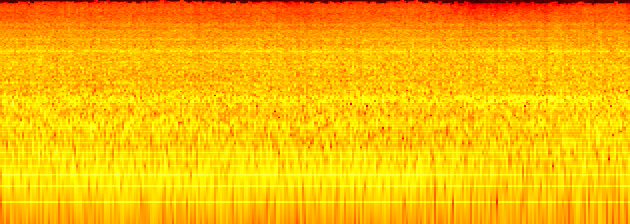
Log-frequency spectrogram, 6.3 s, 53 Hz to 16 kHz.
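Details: 1984 Fiero wide body with 3800 V6 swap, on the road after reused header gaskets were replaced and a V-band clamp added: steady low cabin drone, no ticking or puffing at the manifold; the exhaust leak is gone.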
